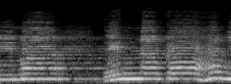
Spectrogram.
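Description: A man chanting a melodic religious recitation in long, drawn-out held notes. He takes a short breath a little past the middle, then rises into the next held note.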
